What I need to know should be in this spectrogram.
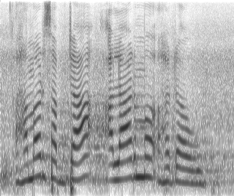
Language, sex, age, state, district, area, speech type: Maithili, female, 45-60, Bihar, Supaul, urban, read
